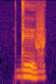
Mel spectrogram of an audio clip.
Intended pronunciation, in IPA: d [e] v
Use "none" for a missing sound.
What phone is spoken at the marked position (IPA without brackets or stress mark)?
e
